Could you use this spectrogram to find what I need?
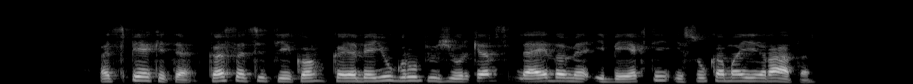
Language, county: Lithuanian, Vilnius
